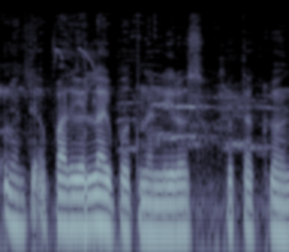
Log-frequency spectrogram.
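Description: A man's voice, loud and close, in several short phrases amid a crowd.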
